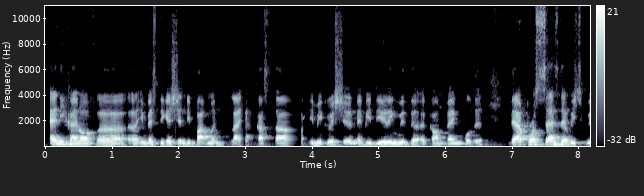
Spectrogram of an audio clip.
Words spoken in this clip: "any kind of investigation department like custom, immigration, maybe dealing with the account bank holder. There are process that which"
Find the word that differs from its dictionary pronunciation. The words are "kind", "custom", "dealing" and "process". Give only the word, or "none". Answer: custom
